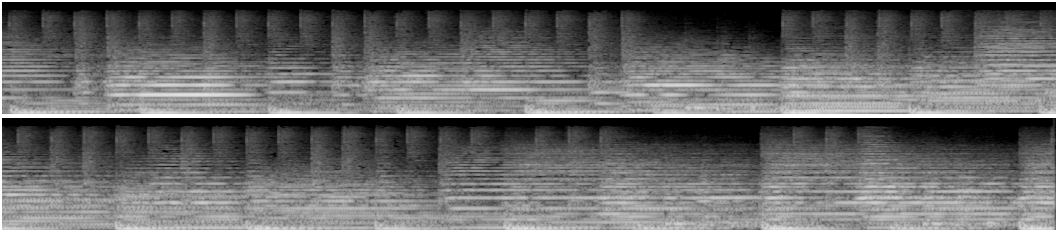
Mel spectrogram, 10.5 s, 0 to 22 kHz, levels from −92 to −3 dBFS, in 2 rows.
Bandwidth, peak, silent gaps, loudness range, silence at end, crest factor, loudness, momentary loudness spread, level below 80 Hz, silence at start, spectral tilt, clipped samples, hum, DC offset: 14.5 kHz; -4 dBFS; none; 2 LU; 0 s; 16 dB; -22 LUFS; 6 LU; -28 dBFS; 0 s; -5.5 dB/octave; under 0.1%; none; under 0.1%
